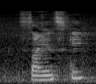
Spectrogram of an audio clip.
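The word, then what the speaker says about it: Scienski: n s k i and now to make sure I pronounce it correctly sansy right yeah thank you thank you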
